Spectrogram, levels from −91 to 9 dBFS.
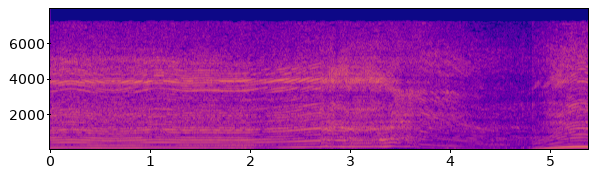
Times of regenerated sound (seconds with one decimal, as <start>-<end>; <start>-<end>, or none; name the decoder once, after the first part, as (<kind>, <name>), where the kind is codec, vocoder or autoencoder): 2.7-3.7 (codec, SNAC)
